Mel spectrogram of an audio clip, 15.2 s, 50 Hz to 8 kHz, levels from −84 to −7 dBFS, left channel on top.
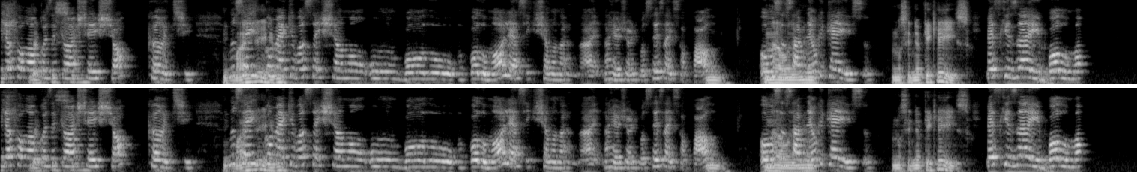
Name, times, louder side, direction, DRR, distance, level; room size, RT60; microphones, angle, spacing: voice 1, 0.0-2.6 3.0-9.6 10.1-11.6 13.2-14.4, right 1 dB, 5° right, 0.3 m, -28 dB
voice 2, 3.0-3.8 9.4-9.6 10.2-10.9 11.9-12.9, left 3 dB, 55° left, 0.6 m, -27 dB
2.4 x 2.1 x 2.5 m
head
